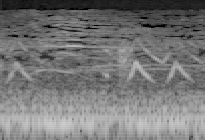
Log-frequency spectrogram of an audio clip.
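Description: A police car siren whoops in quick rising and falling sweeps, loud, over a steady low engine rumble as the police pull up.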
